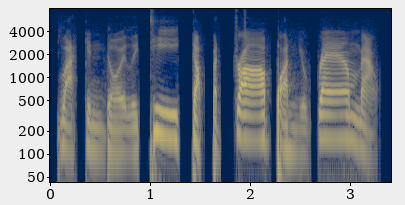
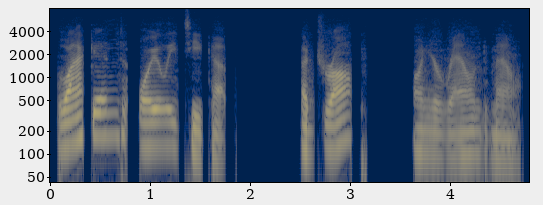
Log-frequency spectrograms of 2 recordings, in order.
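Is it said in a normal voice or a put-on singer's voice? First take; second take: put-on; normal. First: It imitates the singer's percussive, affected delivery. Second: It is said in a plain, normal voice.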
